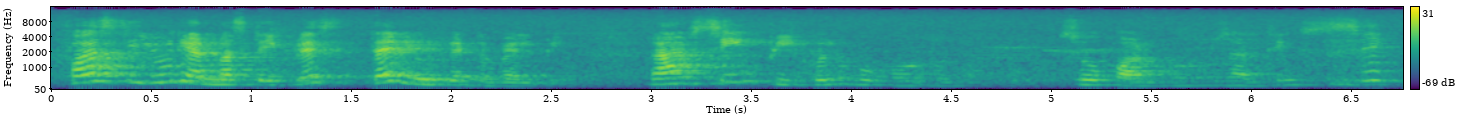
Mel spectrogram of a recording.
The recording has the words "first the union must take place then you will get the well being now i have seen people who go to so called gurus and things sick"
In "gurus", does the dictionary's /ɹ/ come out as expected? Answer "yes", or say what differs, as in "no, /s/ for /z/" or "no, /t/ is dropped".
no, /ɹ/ is dropped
